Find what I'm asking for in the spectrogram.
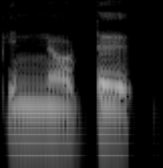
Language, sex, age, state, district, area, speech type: Malayalam, male, 60+, Kerala, Wayanad, rural, read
